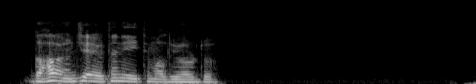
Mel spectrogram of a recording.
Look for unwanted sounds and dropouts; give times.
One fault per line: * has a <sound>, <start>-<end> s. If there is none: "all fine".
all fine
